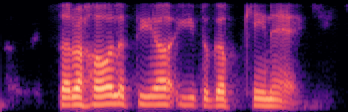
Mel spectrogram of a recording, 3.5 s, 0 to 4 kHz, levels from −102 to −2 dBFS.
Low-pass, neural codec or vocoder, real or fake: 3.6 kHz; codec, 16 kHz, 0.7 kbps, FocalCodec; fake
